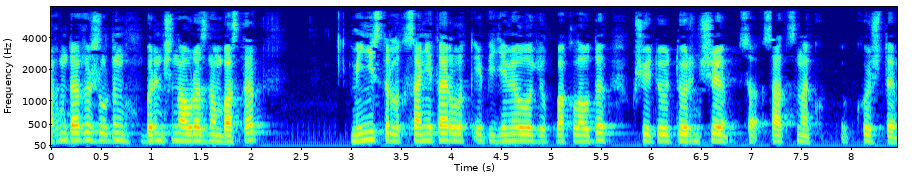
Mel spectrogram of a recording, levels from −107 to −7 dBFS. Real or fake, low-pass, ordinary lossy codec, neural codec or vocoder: real; 7.2 kHz; MP3, 32 kbps; none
